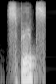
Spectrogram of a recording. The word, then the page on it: spitz: Indian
